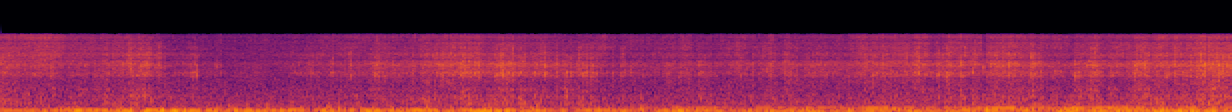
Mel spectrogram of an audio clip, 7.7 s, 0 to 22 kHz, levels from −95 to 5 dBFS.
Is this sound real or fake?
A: fake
